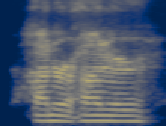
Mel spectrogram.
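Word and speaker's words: Hunter × Hunter: deadly sins and and Hunter hunter you know is spelled hunter x hunter you know supposedly it's called hunter hunter I call it under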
